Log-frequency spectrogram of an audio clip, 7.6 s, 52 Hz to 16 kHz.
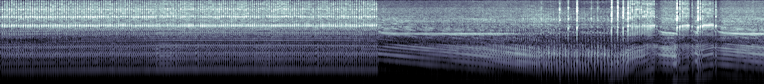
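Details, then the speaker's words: YZ6200 62cc two-stroke Chinese chainsaw, hard-nose bar, chain resharpened to 30 degrees; loud clean scream holding near 8,500 rpm high end, then a blip and falling revs with no bogging or misfire: normal high-rpm running. "but you can hear it run now, and it runs a whole lot better. 8,500 RPMs at the high end, and it is loud, hence the earmuffs."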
